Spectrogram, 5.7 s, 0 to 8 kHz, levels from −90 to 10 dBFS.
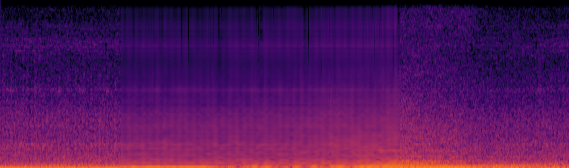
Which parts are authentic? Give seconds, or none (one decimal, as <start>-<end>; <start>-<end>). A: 0.0-1.2; 4.0-5.7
